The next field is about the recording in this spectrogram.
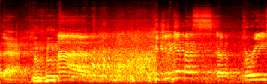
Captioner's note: laughing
